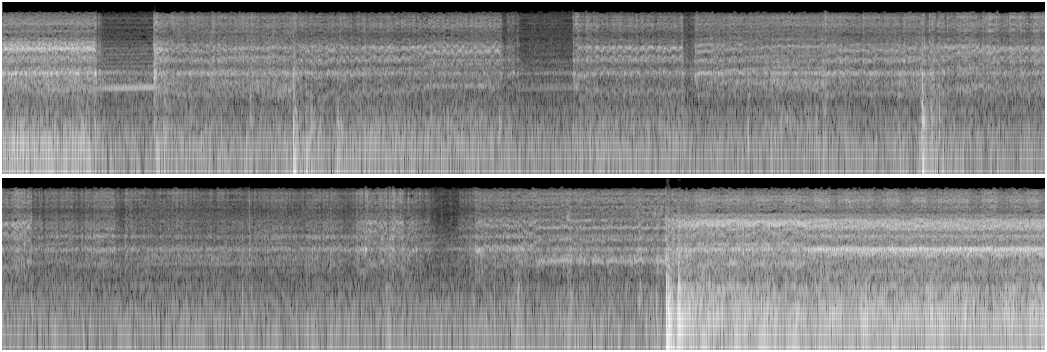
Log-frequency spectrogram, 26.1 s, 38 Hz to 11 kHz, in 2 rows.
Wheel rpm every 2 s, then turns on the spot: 120, 170, 170, 110, 170, 170, 140, 70, 90, 130, 170, 160, 160.
14-16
